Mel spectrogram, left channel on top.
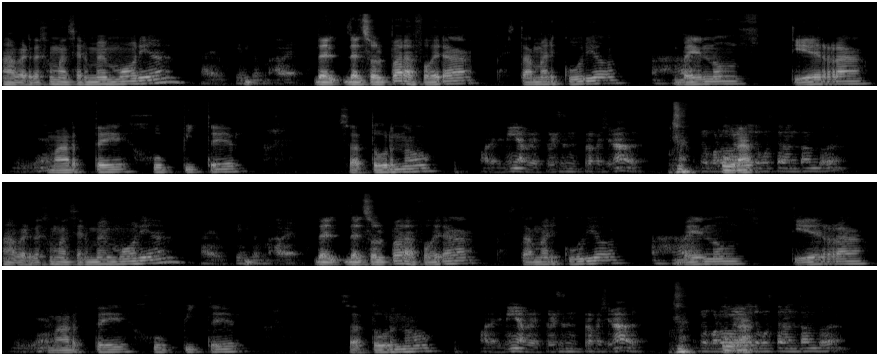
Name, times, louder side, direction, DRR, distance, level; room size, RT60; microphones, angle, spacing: voice 1, 0.0-1.8 2.4-2.5 3.1-4.7 5.2-6.2 6.7-7.6 7.9-8.7 9.2-11.1 12.1-13.1 15.5-15.7 15.9-16.3, left 3 dB, 75° left, 0.8 m, -34 dB
voice 2, 2.0-3.0 6.5-7.0 8.9-9.3 13.5-15.2 15.7-17.2, right 2 dB, 30° right, 1.0 m, -43 dB
3.7 x 2.0 x 3.7 m
head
